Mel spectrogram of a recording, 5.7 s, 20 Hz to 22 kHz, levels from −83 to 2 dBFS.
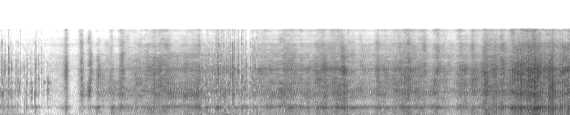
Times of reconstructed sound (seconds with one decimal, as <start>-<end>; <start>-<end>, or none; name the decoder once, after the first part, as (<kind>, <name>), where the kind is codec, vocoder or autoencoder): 0.5-2.0 (vocoder, WaveNeXt); 2.6-5.7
